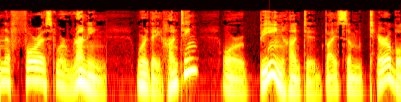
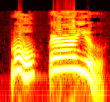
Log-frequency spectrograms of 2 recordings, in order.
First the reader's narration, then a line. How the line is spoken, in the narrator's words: He called out several times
